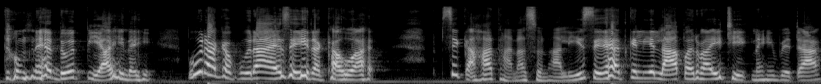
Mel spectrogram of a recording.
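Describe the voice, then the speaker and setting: A woman's voice: high-pitched, lively intonation, measured pace. Woman doing a fussing, caring mother. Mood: gently scolding. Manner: fussing, worried, scolding gently. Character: caring mother waking her frightened daughter. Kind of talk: cartoon story voice acting.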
